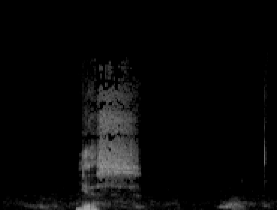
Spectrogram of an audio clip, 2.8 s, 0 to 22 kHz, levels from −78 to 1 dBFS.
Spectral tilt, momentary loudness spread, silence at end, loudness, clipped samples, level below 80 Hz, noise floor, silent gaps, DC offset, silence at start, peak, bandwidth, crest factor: -3 dB/octave; 22 LU; 0.35 s; -32 LUFS; under 0.1%; -72 dBFS; -71 dBFS; none; under 0.1%; 0.4 s; -16 dBFS; 16.5 kHz; 24 dB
